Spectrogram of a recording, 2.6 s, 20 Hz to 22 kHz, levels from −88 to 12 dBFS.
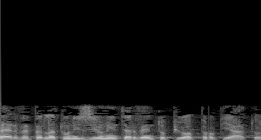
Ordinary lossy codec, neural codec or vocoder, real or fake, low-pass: none; none; real; 5.4 kHz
